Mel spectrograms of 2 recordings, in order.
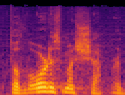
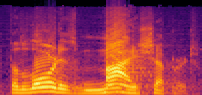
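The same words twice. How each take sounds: First: The word 'my' carries no special stress. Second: The word 'my' is clearly emphasized.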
